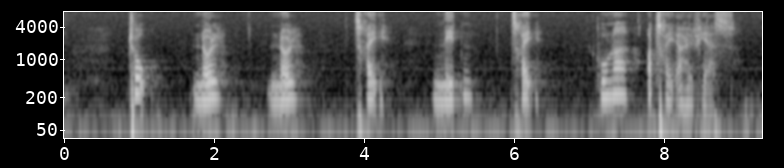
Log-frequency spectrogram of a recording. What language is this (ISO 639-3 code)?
dan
